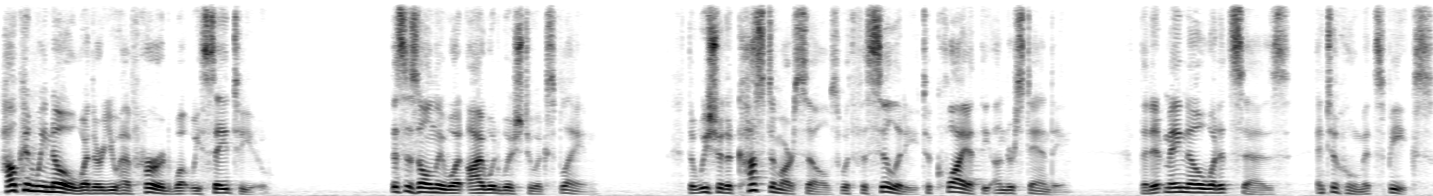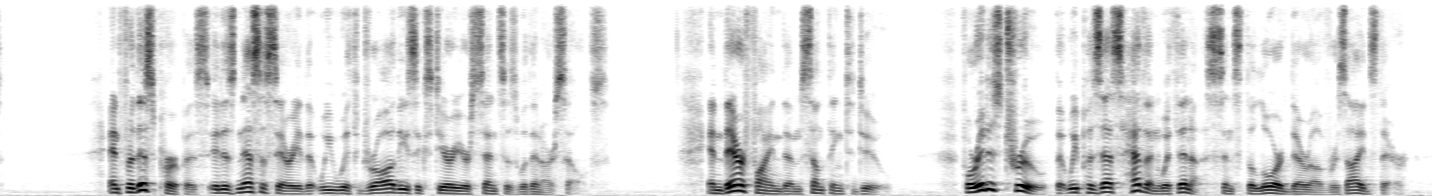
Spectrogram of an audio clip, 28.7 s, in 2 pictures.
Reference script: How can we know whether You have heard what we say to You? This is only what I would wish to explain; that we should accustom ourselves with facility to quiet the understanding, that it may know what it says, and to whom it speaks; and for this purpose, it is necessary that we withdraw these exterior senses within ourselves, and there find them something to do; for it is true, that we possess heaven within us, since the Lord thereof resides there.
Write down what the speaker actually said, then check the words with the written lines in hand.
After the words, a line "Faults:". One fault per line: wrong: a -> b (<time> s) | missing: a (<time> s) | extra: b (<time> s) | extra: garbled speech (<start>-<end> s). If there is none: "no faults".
How can we know whether You have heard what we say to You? This is only what I would wish to explain; that we should accustom ourselves with facility to quiet the understanding, that it may know what it says, and to whom it speaks; and for this purpose, it is necessary that we withdraw these exterior senses within ourselves, and there find them something to do; for it is true, that we possess heaven within us, since the Lord thereof resides there.
Faults:
no faults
